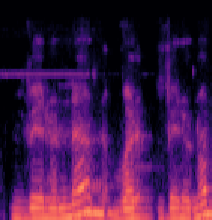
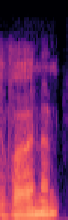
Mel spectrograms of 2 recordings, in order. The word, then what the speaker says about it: Vernon: It's actually pronounced Vernon, so it's okay.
